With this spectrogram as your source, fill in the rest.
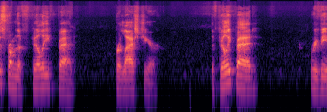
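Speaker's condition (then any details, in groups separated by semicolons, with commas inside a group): No condition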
